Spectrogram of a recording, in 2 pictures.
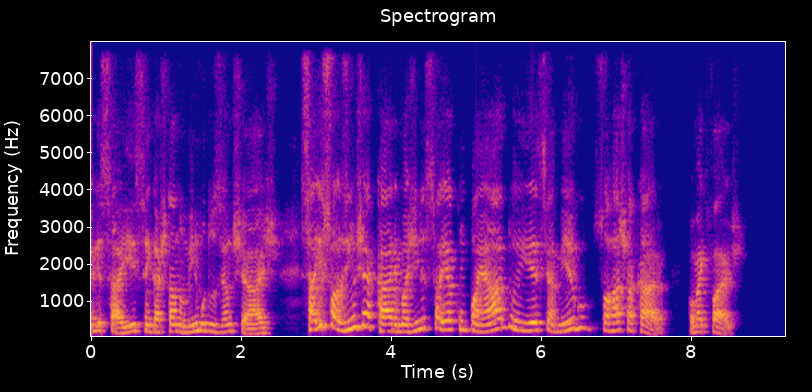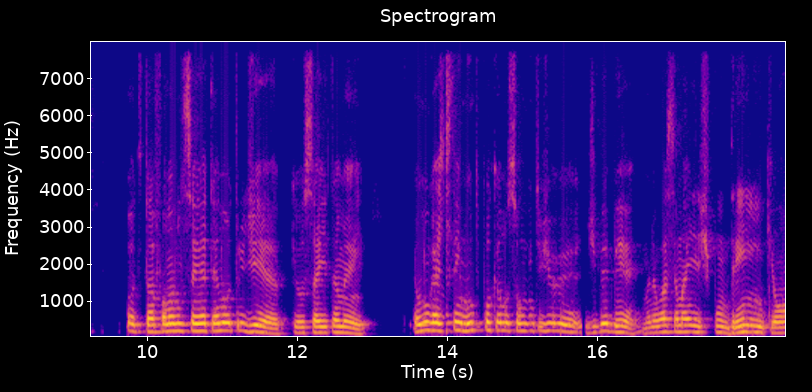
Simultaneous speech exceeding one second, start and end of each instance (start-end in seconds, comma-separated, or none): none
